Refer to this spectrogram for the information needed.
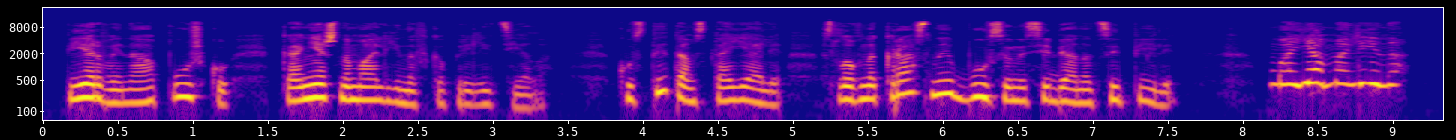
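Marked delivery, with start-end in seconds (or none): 8.2-9.1 very high, tiny, squeaky birdlike cry. The robin, first to reach the ripe raspberries, claims them: squeaking. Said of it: "пропищала малиновка".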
